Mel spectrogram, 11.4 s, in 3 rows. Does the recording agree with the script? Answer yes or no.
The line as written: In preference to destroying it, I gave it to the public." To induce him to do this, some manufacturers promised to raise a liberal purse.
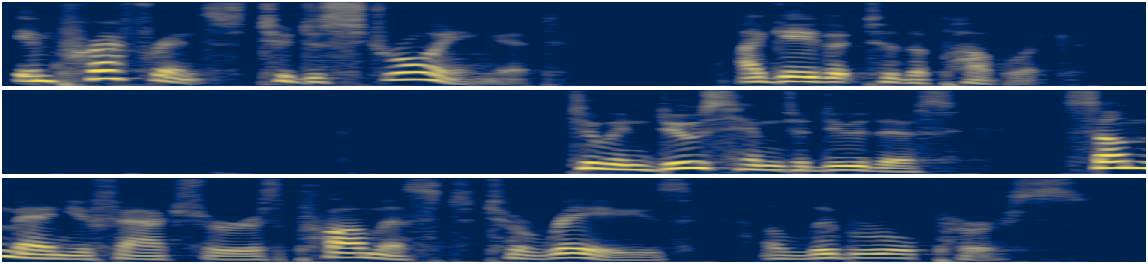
yes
